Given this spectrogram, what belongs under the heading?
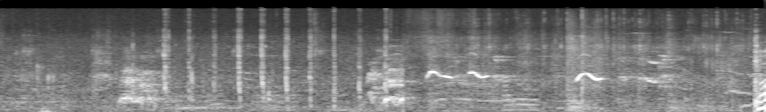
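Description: Many dogs bark in an animal shelter in Udaipur, India, a loud, busy chorus of overlapping yaps and yelps with some whistle-like cries rising over the din.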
